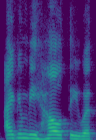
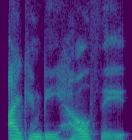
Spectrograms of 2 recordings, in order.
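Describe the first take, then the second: First: It sounds light and playful. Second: It sounds heavy and reluctant.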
